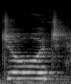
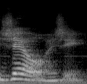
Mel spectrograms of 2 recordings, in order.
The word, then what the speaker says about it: George: Baby boy name number 3 is this one, and in British English you say George, and in Portuguese you would say George.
